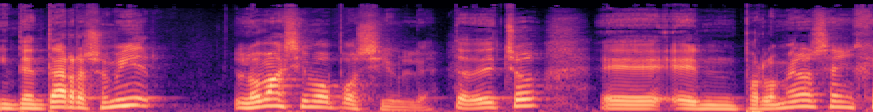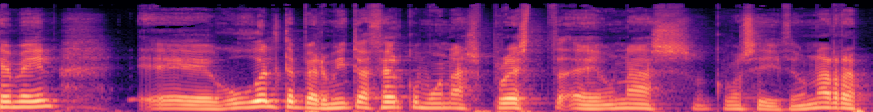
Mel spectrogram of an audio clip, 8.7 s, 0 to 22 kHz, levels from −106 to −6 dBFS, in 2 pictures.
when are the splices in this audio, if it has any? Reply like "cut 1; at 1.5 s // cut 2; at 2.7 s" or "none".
cut 1; at 2.3 s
